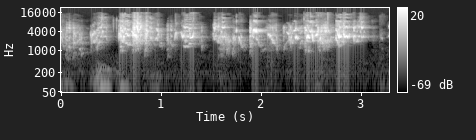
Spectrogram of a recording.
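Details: Loud scratchy budgie chatter from pet birds, rapid rasping squawks and warbles packed closely together, with a soft low bump early on.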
